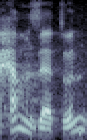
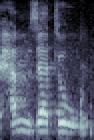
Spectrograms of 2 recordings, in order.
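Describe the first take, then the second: First: The word ends with an n sound. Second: The word ends with a vowel. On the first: The speaker calls it wrong. "bukan hamzatun" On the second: The speaker calls it right. "tapi hamzatu"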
